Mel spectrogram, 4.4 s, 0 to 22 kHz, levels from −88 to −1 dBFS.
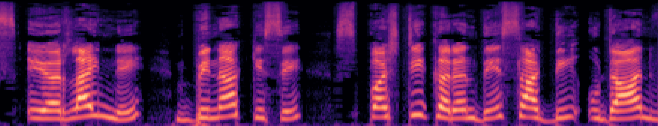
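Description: Nothing stood out as a technical problem on listening to this recording of speech.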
